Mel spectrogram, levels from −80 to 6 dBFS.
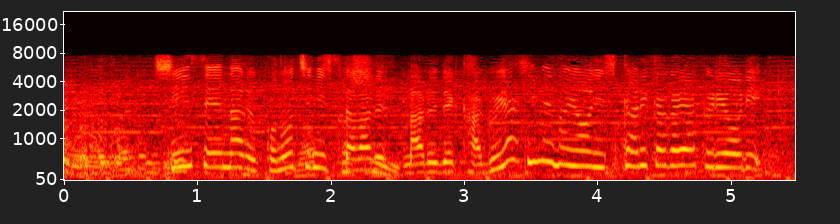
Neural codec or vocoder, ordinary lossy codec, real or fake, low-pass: none; none; real; none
